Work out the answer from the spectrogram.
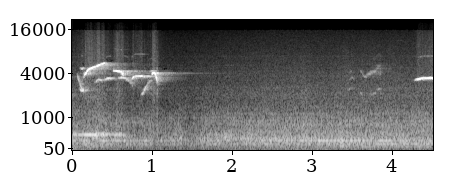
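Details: Bird chirping: a burst of bright, sliding whistled notes at the start, then a quieter stretch with faint chirps and a steady low hum, ending on another clear whistle.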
